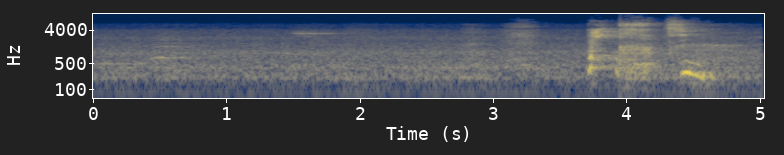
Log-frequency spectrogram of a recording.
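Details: Woman deliberately provoking a sneeze with paper in a sneezing challenge: quiet room, then a sharp sneeze burst with a short follow-on sound near the end.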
